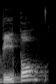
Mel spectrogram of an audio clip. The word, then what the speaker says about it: Boepple: Mark Beeple. Did I pronounce his name right? Beppel. Did I pronounce Beppel. Mark's name Yep. right? Beppel? Like Pepple? Yep. Like Pebble. Yep. Like Mark Beppel.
